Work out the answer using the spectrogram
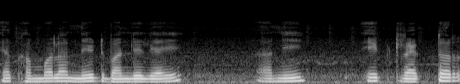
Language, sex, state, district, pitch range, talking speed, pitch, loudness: Marathi, male, Maharashtra, Washim, 130-150 Hz, 115 wpm, 140 Hz, -14 LUFS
